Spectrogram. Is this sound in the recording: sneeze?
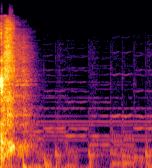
yes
